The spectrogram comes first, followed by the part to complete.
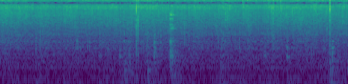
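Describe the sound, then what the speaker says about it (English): Carrots frying in a hot pan with garlic for fried rice, a continuous bright sizzle with scattered sharp crackles and pops, close and alone, with no talk. "I'm going to let the carrot fry for a little bit"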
